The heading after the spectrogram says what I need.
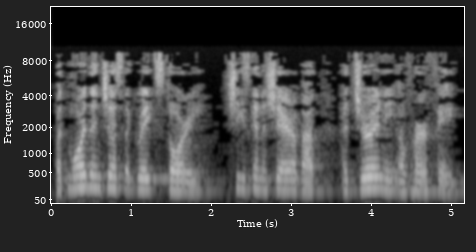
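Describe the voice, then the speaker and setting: A woman with a Filipino accent and a slightly low voice introduces a guest at a church service. She speaks with earnest enthusiasm and warm respect for her friends. Her tone is formal but heartfelt. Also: fairly even intonation, normal speed. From Philippines. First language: Tagalog. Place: church sanctuary.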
